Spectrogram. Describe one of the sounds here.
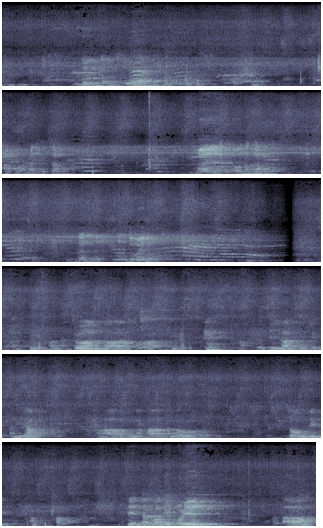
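A man speaks steadily into a microphone, heard through loudspeakers in an echoing hall.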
